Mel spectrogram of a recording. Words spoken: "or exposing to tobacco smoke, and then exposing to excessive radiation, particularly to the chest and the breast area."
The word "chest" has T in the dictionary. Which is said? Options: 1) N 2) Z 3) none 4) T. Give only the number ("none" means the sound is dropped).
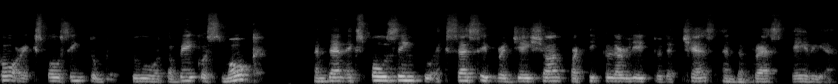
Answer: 3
